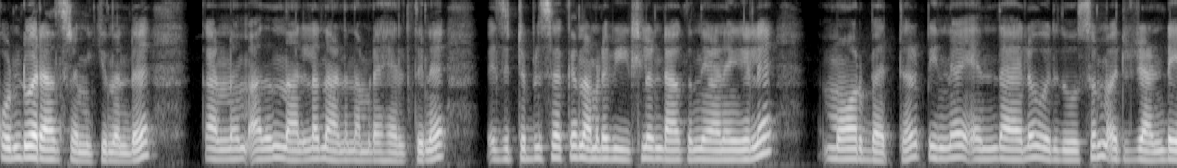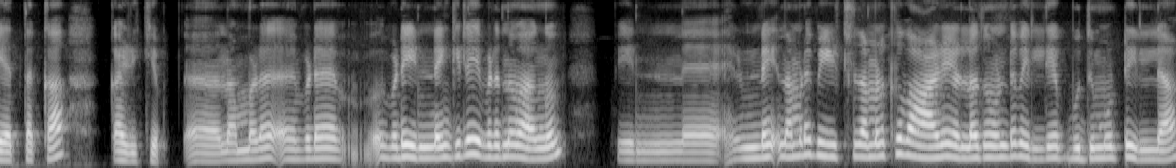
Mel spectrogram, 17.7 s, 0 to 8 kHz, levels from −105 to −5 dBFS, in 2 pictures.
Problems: low volume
